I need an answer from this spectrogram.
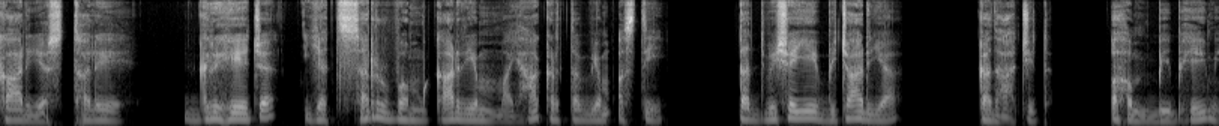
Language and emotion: Sanskrit, fearful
